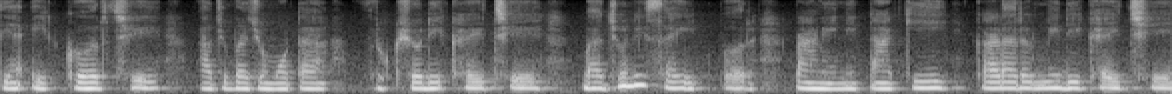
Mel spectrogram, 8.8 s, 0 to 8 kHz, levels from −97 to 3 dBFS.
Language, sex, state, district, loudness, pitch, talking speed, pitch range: Gujarati, female, Gujarat, Valsad, -16 LUFS, 190 Hz, 125 wpm, 180-200 Hz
